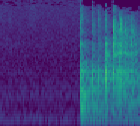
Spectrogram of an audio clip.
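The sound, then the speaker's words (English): A six-sided die clatters onto a surface after a quiet lead-in, with a sudden loud bright rattle of quick tumbling impacts that continues until the end, landing on a six. “I want to roll the dice.”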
